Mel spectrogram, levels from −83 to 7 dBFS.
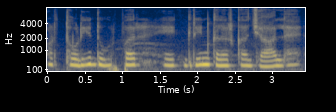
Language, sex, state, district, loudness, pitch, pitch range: Hindi, female, Uttar Pradesh, Lucknow, -16 LUFS, 255 Hz, 245-270 Hz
